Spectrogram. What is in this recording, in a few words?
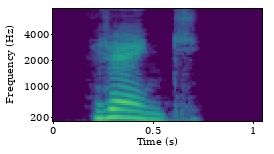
"renk", Turkish, native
